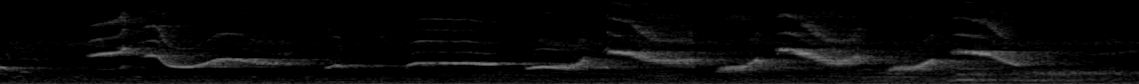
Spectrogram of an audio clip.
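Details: A Chinese hwamei (Garrulax canorus) of the wild mountain-forest type sings a rich, varied run of loud whistled phrases, sliding up and down and repeating notes in quick succession, over a faint low hum.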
